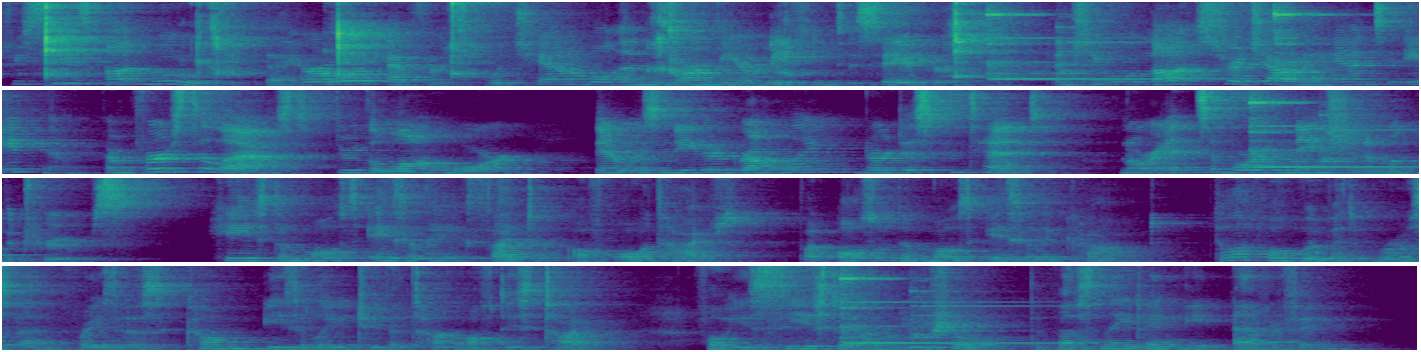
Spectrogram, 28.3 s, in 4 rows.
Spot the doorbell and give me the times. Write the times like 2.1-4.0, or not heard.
4.9-6.5, 13.3-14.2, 25.4-26.6.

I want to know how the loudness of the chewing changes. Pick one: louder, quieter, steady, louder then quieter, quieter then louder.
louder then quieter.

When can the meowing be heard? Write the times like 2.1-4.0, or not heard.
not heard.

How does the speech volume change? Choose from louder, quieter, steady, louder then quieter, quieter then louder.
steady.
